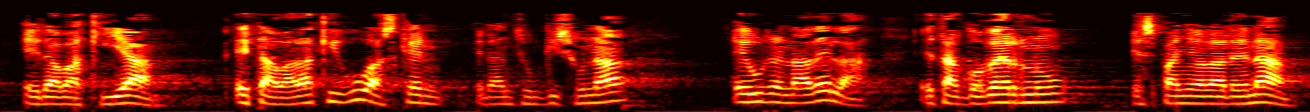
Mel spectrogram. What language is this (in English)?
Basque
